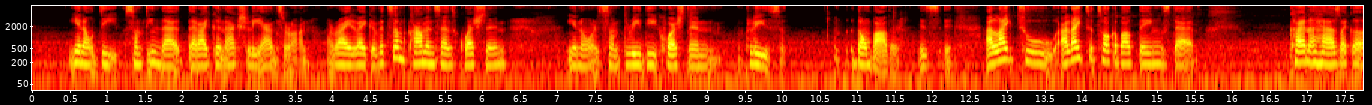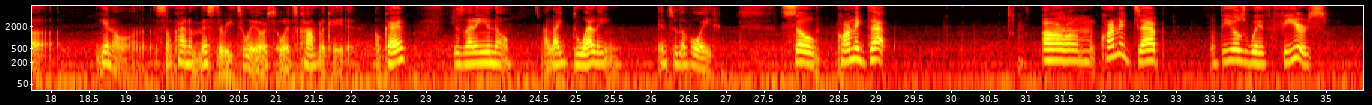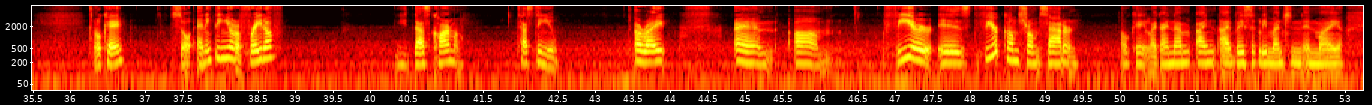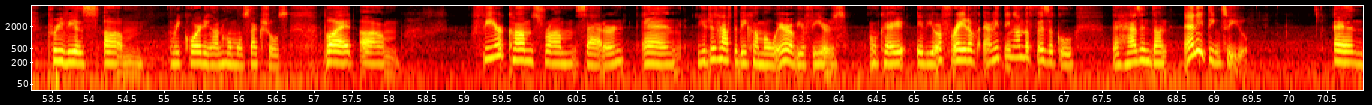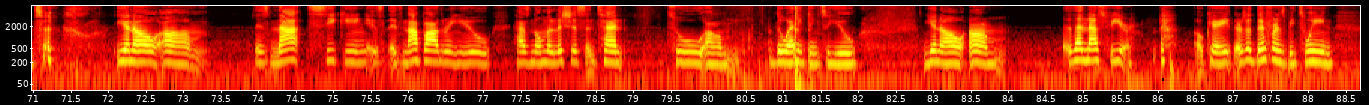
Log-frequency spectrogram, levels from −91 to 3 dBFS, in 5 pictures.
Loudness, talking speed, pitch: -23 LUFS, 120 wpm, 195 Hz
